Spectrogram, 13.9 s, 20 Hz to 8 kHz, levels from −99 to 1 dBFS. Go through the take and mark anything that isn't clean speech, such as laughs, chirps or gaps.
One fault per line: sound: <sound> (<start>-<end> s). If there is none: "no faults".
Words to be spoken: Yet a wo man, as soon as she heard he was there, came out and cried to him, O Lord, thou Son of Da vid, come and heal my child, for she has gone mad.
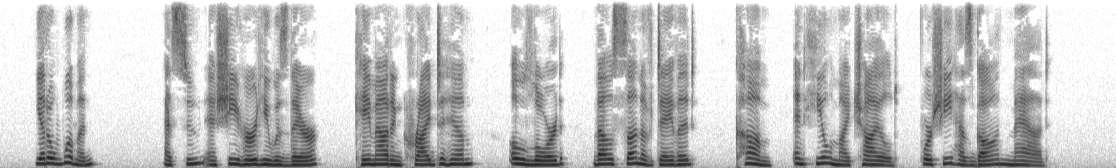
no faults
